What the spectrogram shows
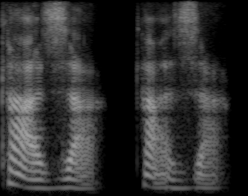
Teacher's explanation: One S between two vowels is pronounced Z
